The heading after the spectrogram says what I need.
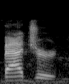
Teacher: if it has an R, we're going to jump from that R sound straight to only a D sound.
